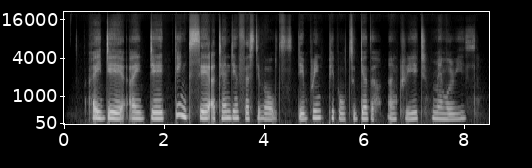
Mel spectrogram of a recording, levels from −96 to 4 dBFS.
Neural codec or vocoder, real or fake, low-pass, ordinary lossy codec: autoencoder, 48 kHz, 32 numbers a frame, DAC-VAE, trained on Japanese speech; fake; none; none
